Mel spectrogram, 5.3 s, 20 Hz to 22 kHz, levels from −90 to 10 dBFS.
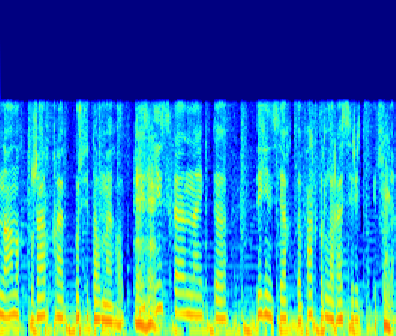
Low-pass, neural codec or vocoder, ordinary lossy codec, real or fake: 7.2 kHz; none; none; real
